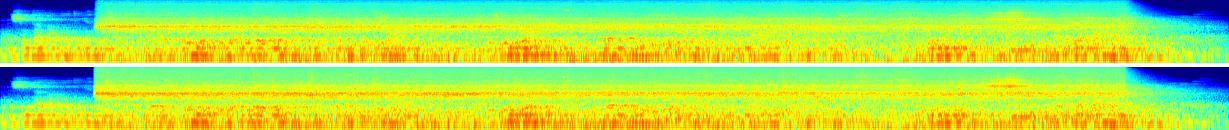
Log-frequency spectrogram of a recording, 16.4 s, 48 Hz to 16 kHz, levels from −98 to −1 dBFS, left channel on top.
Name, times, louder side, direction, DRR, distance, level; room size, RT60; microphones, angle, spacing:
voice 1, 0.1-1.3 1.9-5.8 6.5-7.3 8.0-10.6 11.0-11.2 12.2-12.9 13.4-15.1, equal, 20° left, -4 dB, 0.4 m, -30 dB
sound 1, 1.3-15.0, right 4 dB, 80° right, 0.3 m, -25 dB
voice 2, 10.0-10.7 14.0-16.2, left 1 dB, 50° right, -11 dB, 1.3 m, -40 dB
3.5 x 3.3 x 2.9 m, 2.9 s
head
